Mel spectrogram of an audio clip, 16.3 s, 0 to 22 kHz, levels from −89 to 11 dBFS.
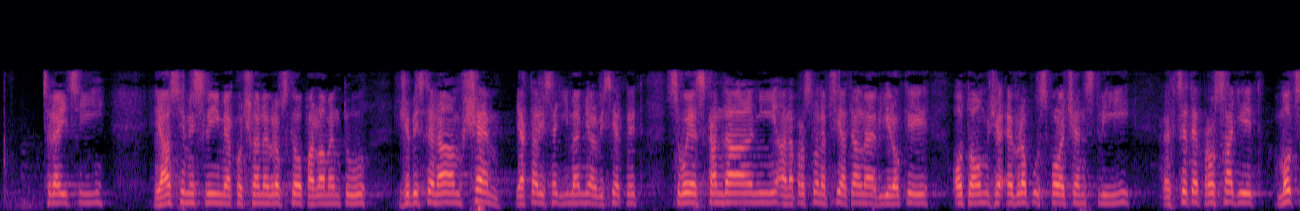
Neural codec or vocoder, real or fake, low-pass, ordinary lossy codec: none; real; 5.4 kHz; AAC, 24 kbps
